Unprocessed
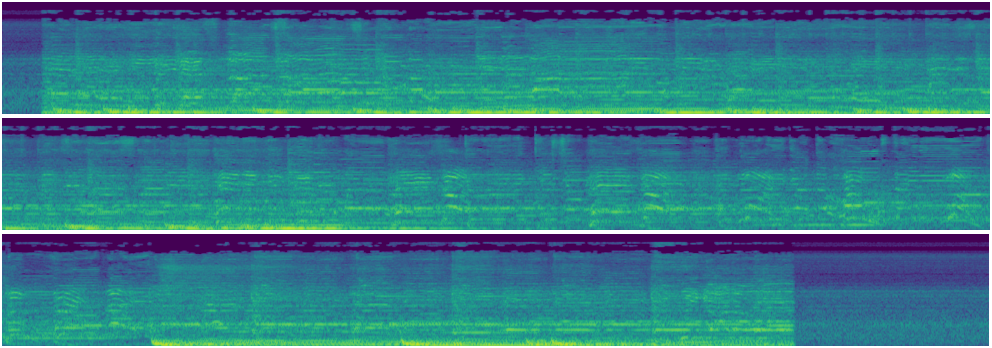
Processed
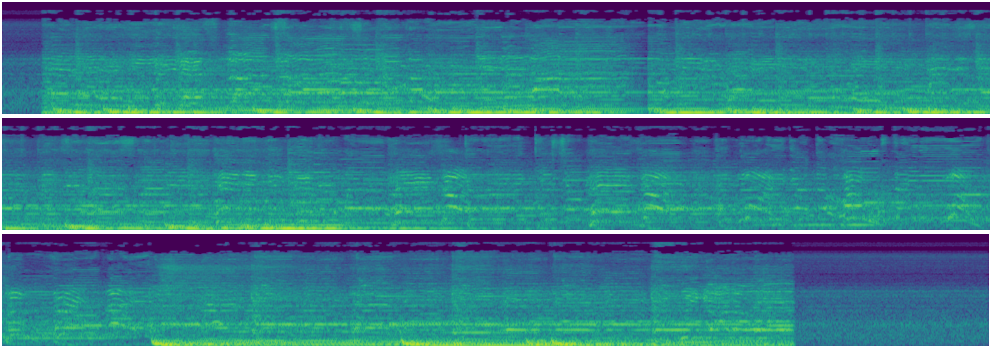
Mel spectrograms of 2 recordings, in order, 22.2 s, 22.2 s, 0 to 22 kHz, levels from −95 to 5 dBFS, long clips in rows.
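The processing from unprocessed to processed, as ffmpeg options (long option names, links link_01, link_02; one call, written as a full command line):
ffmpeg -i in.wav -filter_complex "[0:a]asplit=2[link_01][link_02];[link_02]afade=type=in:start_time=1.86:duration=0.01,afade=type=out:start_time=2.48:duration=0.01,aecho=0:1:490|980|1470|1960:0.334965|0.133986|0.0535945|0.0214378[link_03];[link_01][link_03]amix=inputs=2:normalize=0,asplit=2[link_04][link_05];[link_04]atrim=end=4.84,asetpts=PTS-STARTPTS,afade=type=out:start_time=4.42:duration=0.42:silence=0.112202[link_06];[link_05]atrim=start=4.84,asetpts=PTS-STARTPTS,afade=type=in:duration=0.004:curve=hsin:silence=0.112202[link_07];[link_06][link_07]concat=n=2:v=0:a=1" out.wav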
